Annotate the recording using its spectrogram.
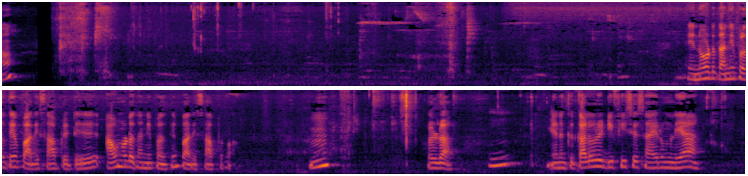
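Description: A boy bites and chews juicy watermelon close by.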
